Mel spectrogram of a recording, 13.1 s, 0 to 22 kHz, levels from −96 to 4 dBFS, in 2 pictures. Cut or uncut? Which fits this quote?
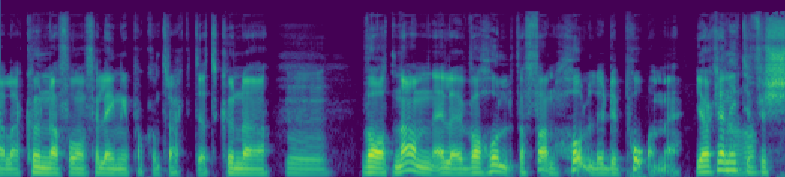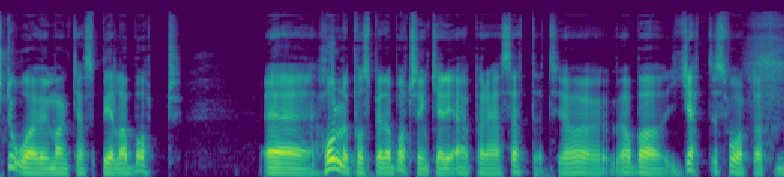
uncut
